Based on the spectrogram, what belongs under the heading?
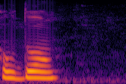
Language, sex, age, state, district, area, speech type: Manipuri, female, 18-30, Manipur, Thoubal, rural, read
